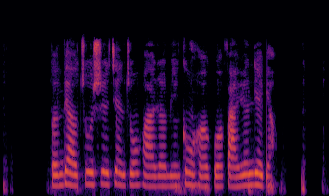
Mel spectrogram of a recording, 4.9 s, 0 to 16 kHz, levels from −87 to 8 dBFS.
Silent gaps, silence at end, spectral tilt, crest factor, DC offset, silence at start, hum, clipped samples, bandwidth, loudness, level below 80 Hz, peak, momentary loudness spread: 0.20-0.66 s, 4.31-4.44 s; 0.4 s; -3 dB/octave; 18 dB; under 0.1%; 0.05 s; none; under 0.1%; 8 kHz; -32 LUFS; -68 dBFS; -16 dBFS; 14 LU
